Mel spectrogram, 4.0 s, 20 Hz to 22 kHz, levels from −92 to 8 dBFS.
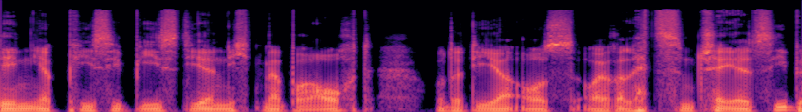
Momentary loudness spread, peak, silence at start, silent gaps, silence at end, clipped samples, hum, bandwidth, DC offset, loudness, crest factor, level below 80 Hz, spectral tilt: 7 LU; -2 dBFS; 0 s; none; 0 s; under 0.1%; none; 15.5 kHz; under 0.1%; -18 LUFS; 16 dB; -26 dBFS; -5 dB/octave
